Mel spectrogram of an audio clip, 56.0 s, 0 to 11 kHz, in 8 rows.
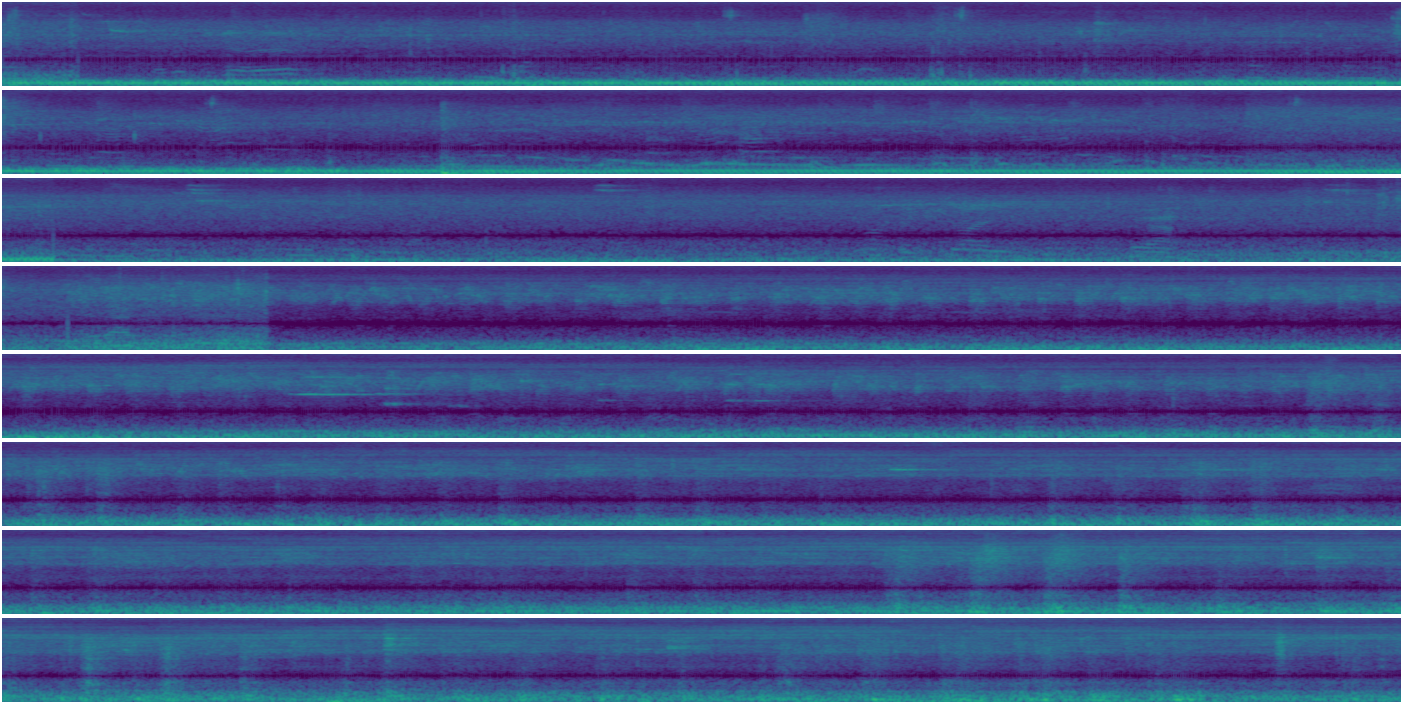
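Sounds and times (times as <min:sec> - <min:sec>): steam locomotive running: 0:00.0 - 0:55.9
steam hissing: 0:26.2 - 0:55.9.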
